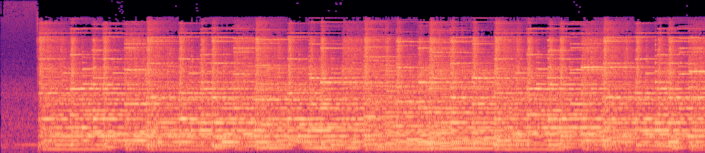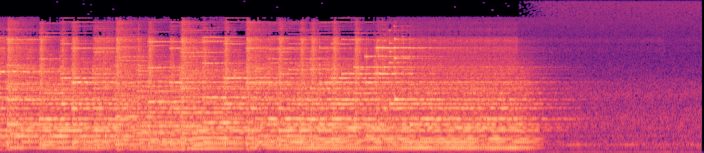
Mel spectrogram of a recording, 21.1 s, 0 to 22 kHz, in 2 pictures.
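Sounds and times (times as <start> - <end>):
departure melody at platform 13 of the Shinkansen platform at Chikugo-Funagoya: 0.0 - 21.1.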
